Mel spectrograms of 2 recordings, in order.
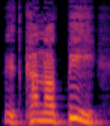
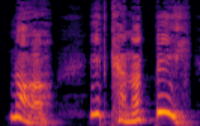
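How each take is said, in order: First: Said in the usual way. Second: Higher, louder denial ending on a rise; rising disbelief. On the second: Acted. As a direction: insist again, more shaken.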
